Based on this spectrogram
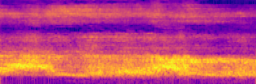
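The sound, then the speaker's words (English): A zombie sound effect: a dense, unbroken wash of groaning and rasping noise that holds a steady, fairly loud level for a few seconds, with no clear speech. “Or if you just want zombies to you know, be at your door.”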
